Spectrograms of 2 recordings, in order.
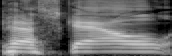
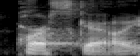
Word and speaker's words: Parscale: has never happened did pascal is that how you pronounce his name parscale yeah yeah did did he steal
